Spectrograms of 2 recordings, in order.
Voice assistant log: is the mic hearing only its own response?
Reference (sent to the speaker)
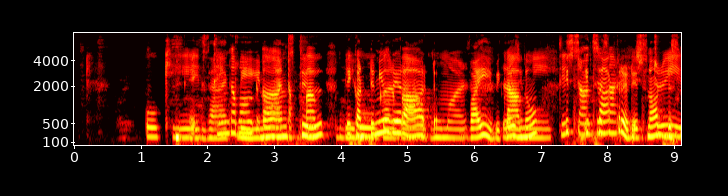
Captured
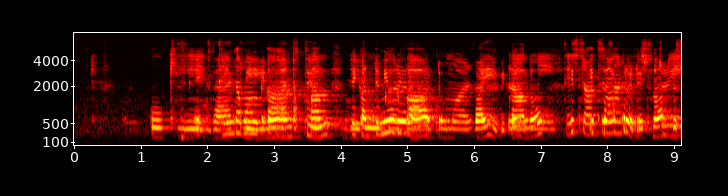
Yes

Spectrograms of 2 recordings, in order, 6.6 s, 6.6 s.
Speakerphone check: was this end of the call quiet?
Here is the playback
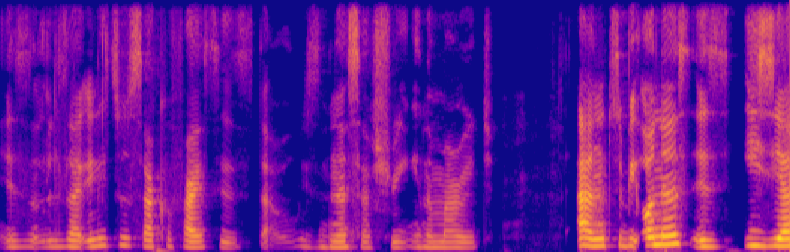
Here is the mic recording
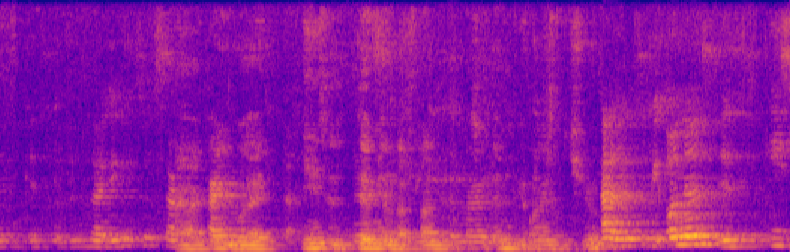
No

